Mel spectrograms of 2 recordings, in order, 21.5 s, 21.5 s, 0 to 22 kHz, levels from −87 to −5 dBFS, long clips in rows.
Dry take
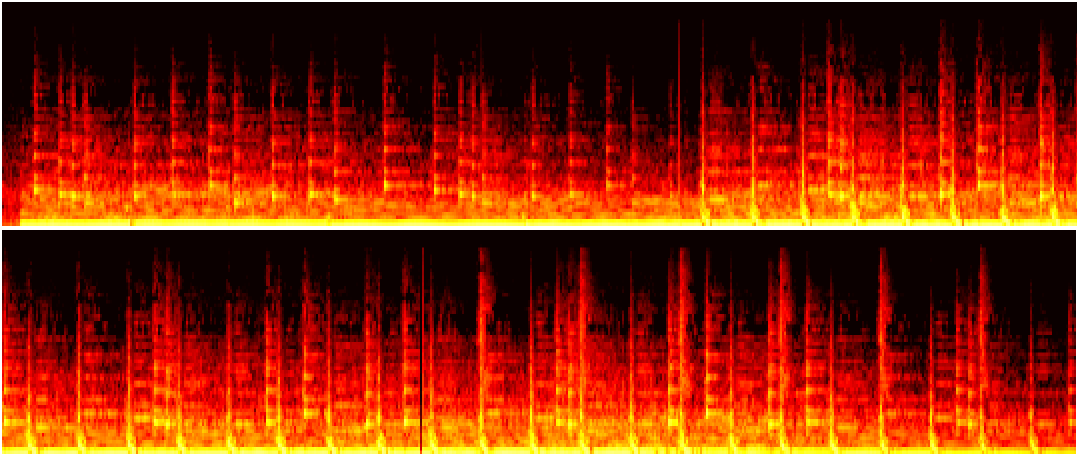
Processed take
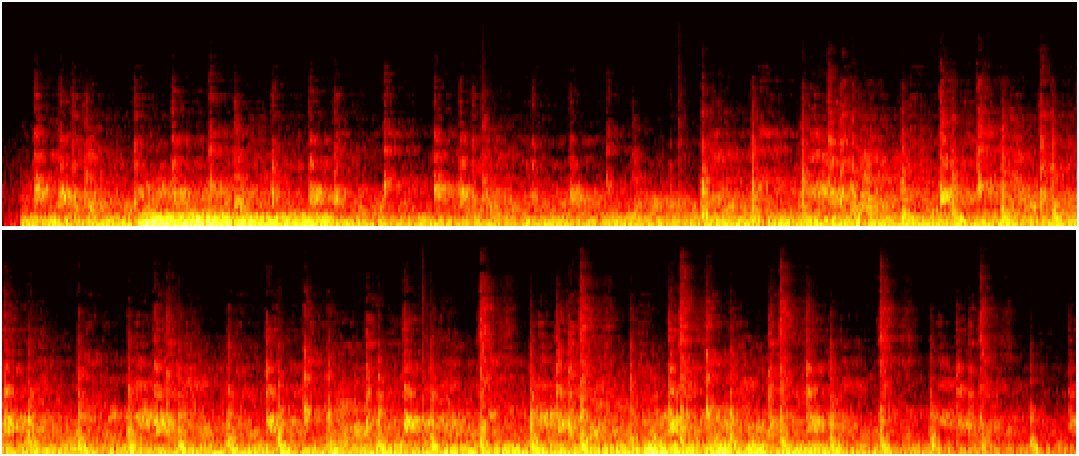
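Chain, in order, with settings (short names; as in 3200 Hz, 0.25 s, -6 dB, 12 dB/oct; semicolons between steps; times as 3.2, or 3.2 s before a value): resonator 73 Hz, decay 0.4 s, harmonics all, mix 90%; whisperiser; frequency shift -26 Hz; non-linear reverb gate 0.3 s rising, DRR 12 dB; gain +2.5 dB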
